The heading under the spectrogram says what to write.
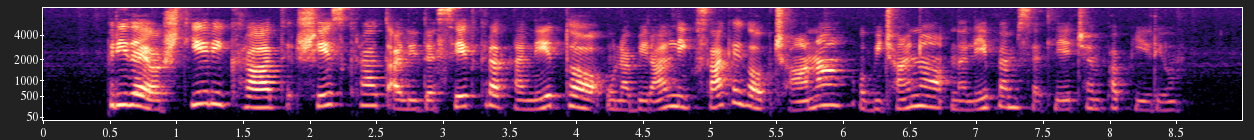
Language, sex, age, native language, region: Slovenian, female, 18-29, Slovenian, Drava region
